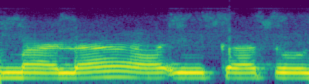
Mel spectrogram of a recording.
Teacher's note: Malaikatu ini mat wajib ya. Wajib dibaca 5 atau 4 harokat ya. Dipanjangkan.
